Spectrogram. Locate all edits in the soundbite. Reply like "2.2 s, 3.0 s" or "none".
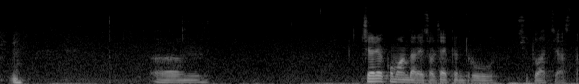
3.6 s, 4.4 s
